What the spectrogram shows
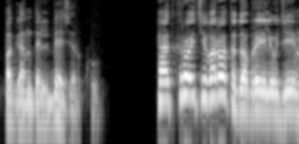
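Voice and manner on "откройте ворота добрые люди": high, loud, snooty nasal command; haughty nasal voice. Acted. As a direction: play a pompous nobleman ordering peasants. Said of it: "прогнусавил Феликс с самым высокомерным голосом".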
